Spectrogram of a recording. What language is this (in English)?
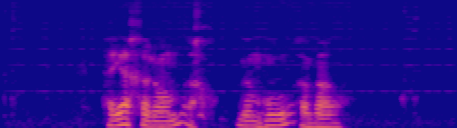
Hebrew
